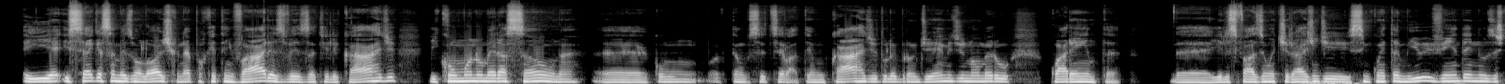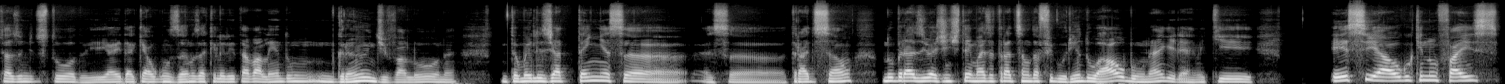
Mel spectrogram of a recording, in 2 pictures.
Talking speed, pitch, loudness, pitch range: 180 wpm, 130 Hz, -11 LUFS, 120-145 Hz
